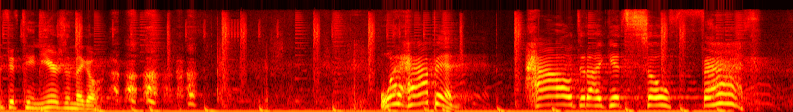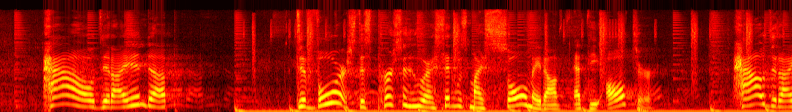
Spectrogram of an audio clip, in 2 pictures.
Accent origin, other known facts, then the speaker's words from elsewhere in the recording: San Diego, California, United States; I'm from San Diego, and this is one of our local heroes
